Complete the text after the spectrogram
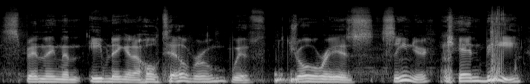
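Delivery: slow, announcer-style warning with a laugh; hammed-up slow warning voice; mock warning announcement. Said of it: "mock warning announcement".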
